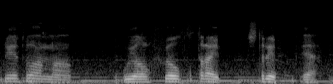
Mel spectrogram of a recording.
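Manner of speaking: ordinary talk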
